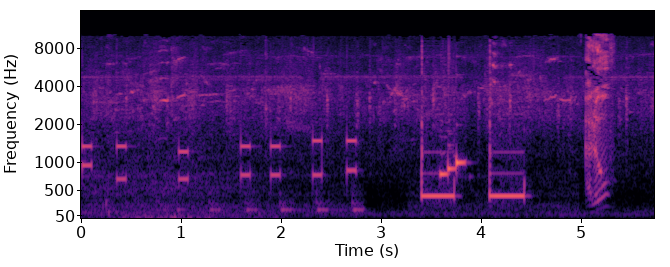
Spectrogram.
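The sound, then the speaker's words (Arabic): A telephone number being dialed on a keypad: a quick run of short touch-tone beeps at an uneven rhythm, followed by two longer, steady tones and a brief scratchy rustle. “كده خلوني اتصل بيهم.”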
